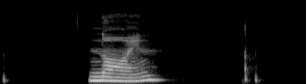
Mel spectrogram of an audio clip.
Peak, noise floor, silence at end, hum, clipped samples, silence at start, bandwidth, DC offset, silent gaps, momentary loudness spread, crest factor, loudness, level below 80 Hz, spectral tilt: -6 dBFS; -86 dBFS; 1.45 s; none; under 0.1%; 0.9 s; 11 kHz; under 0.1%; none; 22 LU; 20 dB; -21 LUFS; -66 dBFS; -7.5 dB/octave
